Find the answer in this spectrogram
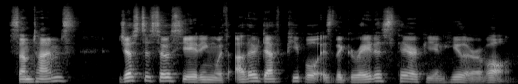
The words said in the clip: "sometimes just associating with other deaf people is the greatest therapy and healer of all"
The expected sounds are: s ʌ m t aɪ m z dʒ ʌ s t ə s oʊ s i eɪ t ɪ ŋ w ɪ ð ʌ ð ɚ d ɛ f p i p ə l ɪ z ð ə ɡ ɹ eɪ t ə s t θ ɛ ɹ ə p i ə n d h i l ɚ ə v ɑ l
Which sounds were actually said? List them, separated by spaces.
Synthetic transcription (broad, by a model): s ʌ m t aɪ m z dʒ ʌ s t ə s oʊ s i eɪ t ɪ ŋ w ɪ ð ʌ ð ɚ d ɛ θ p i p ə l ɪ z ð ə ɡ ɹ eɪ t ə s t θ ɛ ɹ ə p i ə n h i l ɚ ə v ɑ l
